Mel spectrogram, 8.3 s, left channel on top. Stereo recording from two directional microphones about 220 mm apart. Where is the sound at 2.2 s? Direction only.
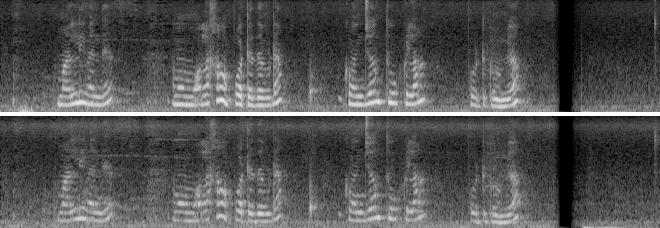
40° left (ahead or behind).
